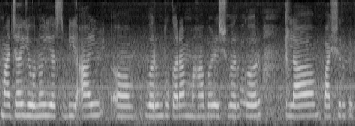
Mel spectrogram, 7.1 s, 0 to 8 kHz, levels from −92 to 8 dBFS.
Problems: constant background noise, background conversations at intervals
